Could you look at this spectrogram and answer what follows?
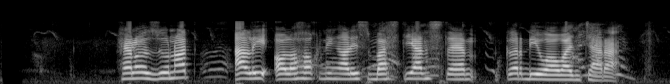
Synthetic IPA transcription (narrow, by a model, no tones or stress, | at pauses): hɛlɔzunɔt̪̚aliʔɔlɔɦɔk̚niŋalisbast̪ianst̪ɛnkɨrdiwawaɲt͡ʃaɾa̰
